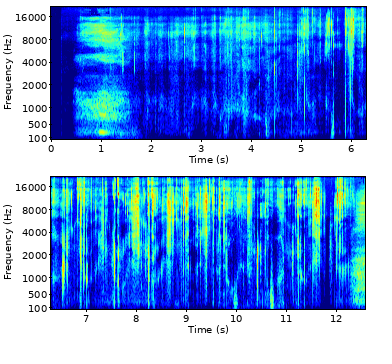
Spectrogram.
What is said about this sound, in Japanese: 反対側の乳首さんももぐもぐしてあげるね。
